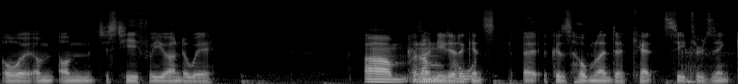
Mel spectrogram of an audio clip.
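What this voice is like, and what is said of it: Poor put-on character accent. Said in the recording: “my accent's gotten more awful”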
